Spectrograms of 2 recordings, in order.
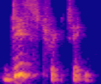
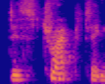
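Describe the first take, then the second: First: The stress is not on the second syllable. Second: The stress is on the second syllable. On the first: The speaker calls it wrong. "It's not distracting" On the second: The speaker calls it right. "It's usually the base that we make strong in words"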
